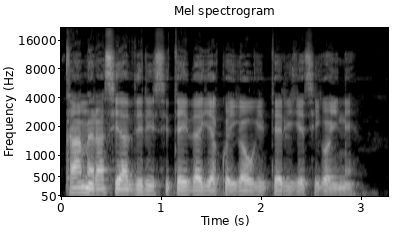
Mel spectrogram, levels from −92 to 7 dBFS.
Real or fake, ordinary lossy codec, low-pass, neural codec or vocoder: real; none; none; none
